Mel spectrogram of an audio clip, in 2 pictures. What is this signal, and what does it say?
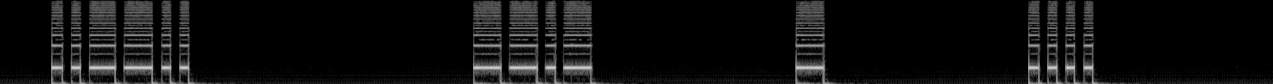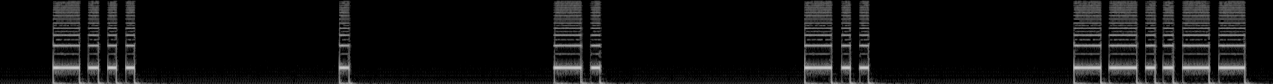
Morse code, heard as a keyed tone, about 13 wpm, spaced as for 4 wpm, 780 Hz. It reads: ? QTH BEND,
